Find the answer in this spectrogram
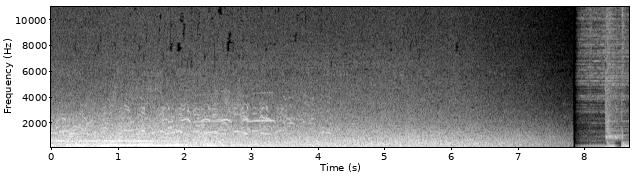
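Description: Sea surf with seagull cries at the close of a song. The last held notes of the music die away in the first few seconds, and the surf then fades slowly until it almost vanishes just before the end.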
